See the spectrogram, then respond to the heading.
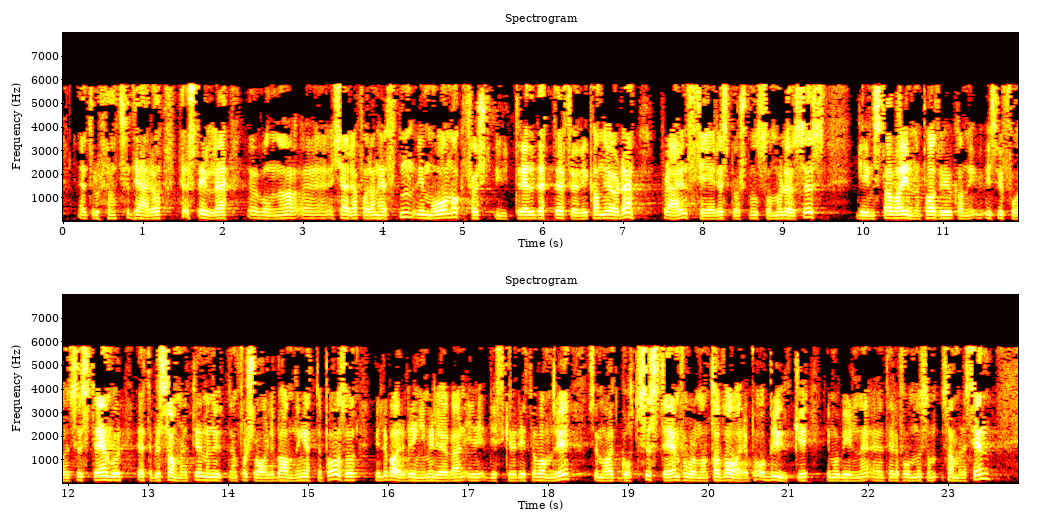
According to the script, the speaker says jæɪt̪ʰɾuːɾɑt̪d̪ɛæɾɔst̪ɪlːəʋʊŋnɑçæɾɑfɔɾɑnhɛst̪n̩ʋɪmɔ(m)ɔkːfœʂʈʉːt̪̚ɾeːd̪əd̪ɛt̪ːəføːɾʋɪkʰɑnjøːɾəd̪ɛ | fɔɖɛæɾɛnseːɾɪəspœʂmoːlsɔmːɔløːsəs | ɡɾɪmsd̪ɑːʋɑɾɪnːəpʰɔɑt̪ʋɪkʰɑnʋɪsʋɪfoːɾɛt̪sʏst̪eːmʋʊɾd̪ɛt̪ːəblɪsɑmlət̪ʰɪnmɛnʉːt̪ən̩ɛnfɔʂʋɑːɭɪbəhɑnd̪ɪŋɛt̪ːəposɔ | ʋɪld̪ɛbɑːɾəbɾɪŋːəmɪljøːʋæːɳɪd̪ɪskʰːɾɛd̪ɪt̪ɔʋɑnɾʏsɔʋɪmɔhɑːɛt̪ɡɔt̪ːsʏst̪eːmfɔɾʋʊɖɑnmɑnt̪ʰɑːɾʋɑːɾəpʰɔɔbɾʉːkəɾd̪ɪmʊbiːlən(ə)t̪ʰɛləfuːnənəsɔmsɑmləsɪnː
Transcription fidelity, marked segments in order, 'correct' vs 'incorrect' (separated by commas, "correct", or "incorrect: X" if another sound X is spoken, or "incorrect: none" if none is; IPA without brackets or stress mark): incorrect: n, correct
